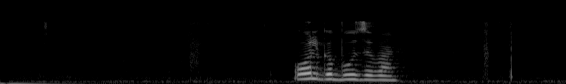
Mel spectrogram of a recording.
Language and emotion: Russian, neutral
